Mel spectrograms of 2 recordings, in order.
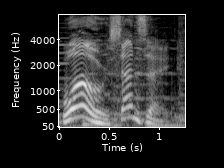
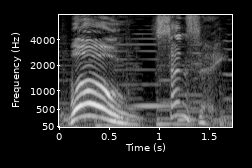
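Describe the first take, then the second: First: The whoa is short. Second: The whoa is drawn out longer.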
